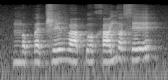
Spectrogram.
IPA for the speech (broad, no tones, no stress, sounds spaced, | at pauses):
ŋ ɒ p a d ʐ ɛ v ɑ ɓ ɔ x ɑ j ɒ s ɛ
